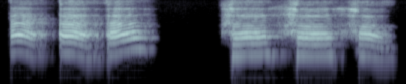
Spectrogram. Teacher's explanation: Hamza, ha from the deepest part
